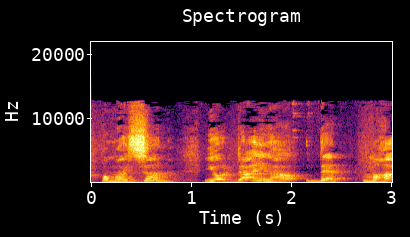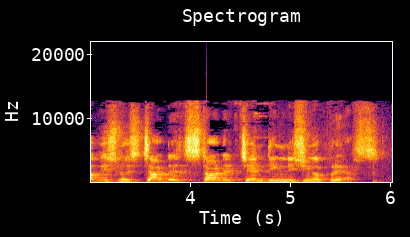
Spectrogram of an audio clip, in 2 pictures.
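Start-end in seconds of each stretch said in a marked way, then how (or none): 0.1-2.1 mild alarmed father. Retold or imitated. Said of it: "was so scared".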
